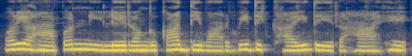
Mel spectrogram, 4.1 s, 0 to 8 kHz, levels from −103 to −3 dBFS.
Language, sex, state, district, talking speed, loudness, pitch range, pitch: Hindi, female, Odisha, Nuapada, 175 wpm, -15 LUFS, 205-235 Hz, 215 Hz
